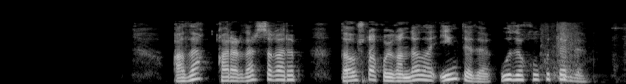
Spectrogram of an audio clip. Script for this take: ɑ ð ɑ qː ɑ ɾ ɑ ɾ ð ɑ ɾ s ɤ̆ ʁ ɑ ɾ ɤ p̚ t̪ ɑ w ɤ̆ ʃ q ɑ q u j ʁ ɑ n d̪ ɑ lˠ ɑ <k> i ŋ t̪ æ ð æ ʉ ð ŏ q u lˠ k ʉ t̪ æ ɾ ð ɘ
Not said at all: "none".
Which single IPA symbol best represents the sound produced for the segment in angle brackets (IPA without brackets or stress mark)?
ʔ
